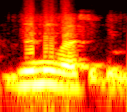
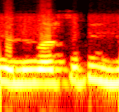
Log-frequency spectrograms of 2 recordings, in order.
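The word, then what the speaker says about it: university: अब देखिए इसमें क्या आएगा, यूनिवर्सिटी बोल के देखिए आप, यूनिवर्सिटी ये भले ही वोवल लेटर लिखा हुआ है ना, यू लिखा है, लेकिन आप इसको बोल के देखेंगे, यूनिवर्सिटी यू से शुरू हो रहा है, और यू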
